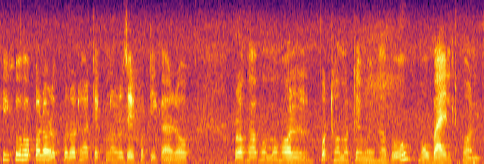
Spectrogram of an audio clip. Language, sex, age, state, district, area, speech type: Assamese, female, 30-45, Assam, Goalpara, rural, spontaneous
